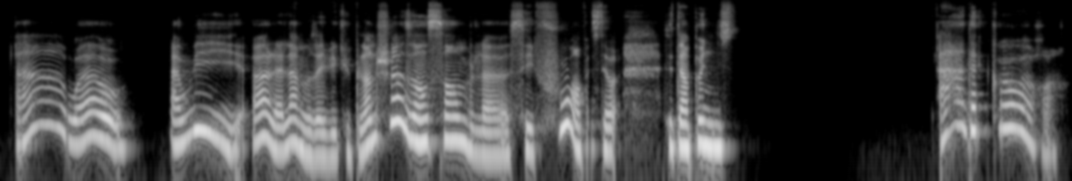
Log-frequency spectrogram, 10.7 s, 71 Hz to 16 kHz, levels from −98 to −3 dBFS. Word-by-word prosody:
Ah, 350 - -6
waouh! 225 -3 0 0.4
Ah 210 0 0
oui, 265 - +1
ah 260 +2 0
là 185 -5 0
là 225 +5 0
mais 190 - +1
vous 160 - -2
avez 150 0 -1
vécu 145 +4 -8
plein 180 +8 0
de 250 - 0
choses 380 0 +3
ensemble. 225 -9 +1
C'est 175 +2 -4
fou 335 - +1
en - - +2
fait, 205 - -16
c'est 195 -1 -3
vr 175 - -2 0.5
c'était 200 -1 +2
un 195 - +7
peu 220 +3 +2
une 200 -2 +7
his 195 0 -1 2.0
Ah 380 -1 -3
d'accord! 320 - -2
225 Hz, 155 wpm, -25 LUFS, 190-280 Hz, 2.0 s, un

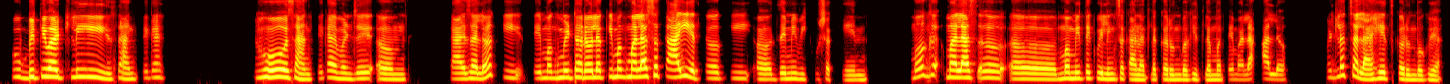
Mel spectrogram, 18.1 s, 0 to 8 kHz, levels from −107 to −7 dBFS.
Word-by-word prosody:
खूप 270 -2 -7
भीती 265 +1 +2
वाटली, 265 -4 +4
सांगते 195 +3 -7
काय. 250 0 -9 1.2
हो, 260 0 +6
सांगते 205 -4 -2
काय 240 +1 0
म्हणजे 205 0 -3
अं, 185 -1 -2 0.6
काय 200 0 -1
झालं 215 +4 +1 0.2
की 235 -2 -9 0.2
ते 215 0 -8
मग 230 0 -4
मी 245 +1 +2
ठरवलं 250 0 +4
की 275 - -3
मग 270 0 0
मला 270 0 +7
असं 305 +3 +2
काय 260 0 +6
येतं 220 -4 0
की 215 0 -14
अ, 185 -1 -4
जे 200 - -1
मी 205 0 -4
विकू 190 0 -12
शकेन? 165 -3 -10 0.6
मग 295 +4 -4 0.2
मला 250 -1 +7
असं 240 -1 -1
अ, 195 -2 0
मग 210 +3 0
मी 215 - 0
ते 220 - -1
क्विलिंगचं 200 -2 -3
कानातलं 175 -1 -3
करून 175 -1 -3
बघितलं. 170 0 -6
मग 170 0 -5
ते 180 - -11
मला 175 -1 -7
आलं, 185 -3 -6 0.5
म्हटलं 250 +5 -4
चला 245 - +3
हेच 210 +2 -1
करून 175 -3 -2
बघूया 170 -1 -5
215 Hz, 160 wpm, -29 LUFS, 185-250 Hz, 1.2 s, मला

